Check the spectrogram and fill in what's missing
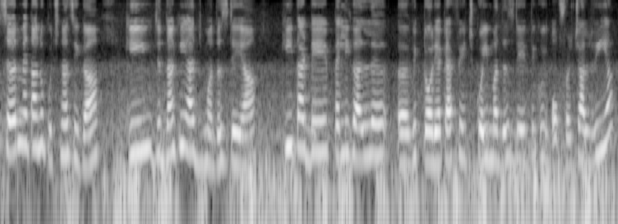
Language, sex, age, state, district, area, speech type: Punjabi, female, 18-30, Punjab, Pathankot, rural, spontaneous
